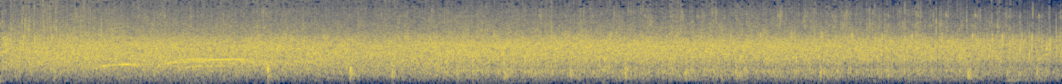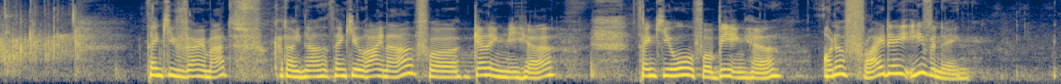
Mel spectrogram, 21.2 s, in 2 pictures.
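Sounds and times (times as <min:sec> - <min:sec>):
audience applause welcoming a speaker: 0:00.0 - 0:11.5
speech: 0:12.2 - 0:20.4.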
